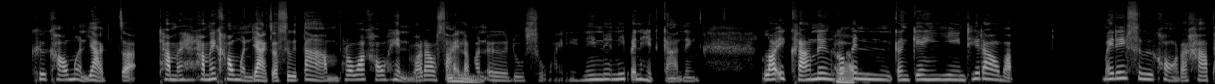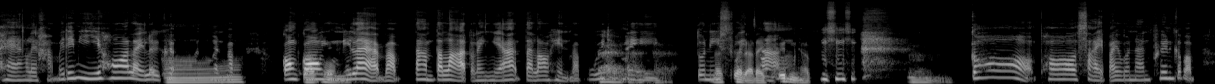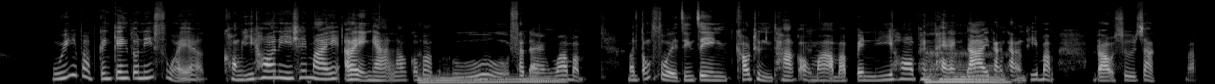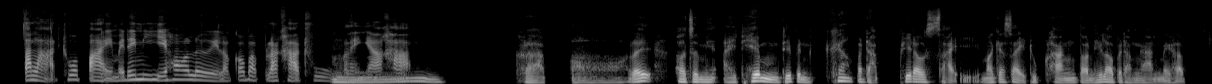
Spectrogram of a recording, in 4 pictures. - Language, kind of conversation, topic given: Thai, podcast, สไตล์การแต่งตัวของคุณบอกอะไรเกี่ยวกับตัวคุณบ้าง?
- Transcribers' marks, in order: tapping; chuckle; other background noise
